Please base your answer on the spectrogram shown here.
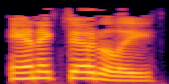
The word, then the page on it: anecdotally: British English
